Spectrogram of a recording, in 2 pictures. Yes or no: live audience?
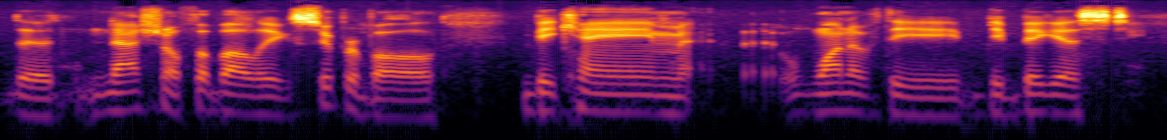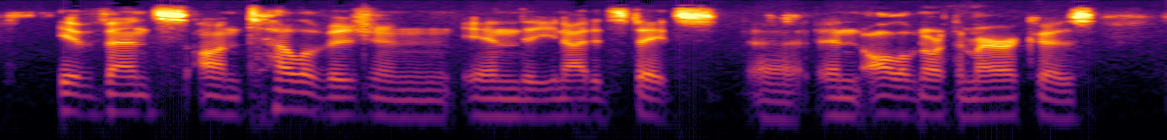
no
